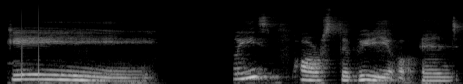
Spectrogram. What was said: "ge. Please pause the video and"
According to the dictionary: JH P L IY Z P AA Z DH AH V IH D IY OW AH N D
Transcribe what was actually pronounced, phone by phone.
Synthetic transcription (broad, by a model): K P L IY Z P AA S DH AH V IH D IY OW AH N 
